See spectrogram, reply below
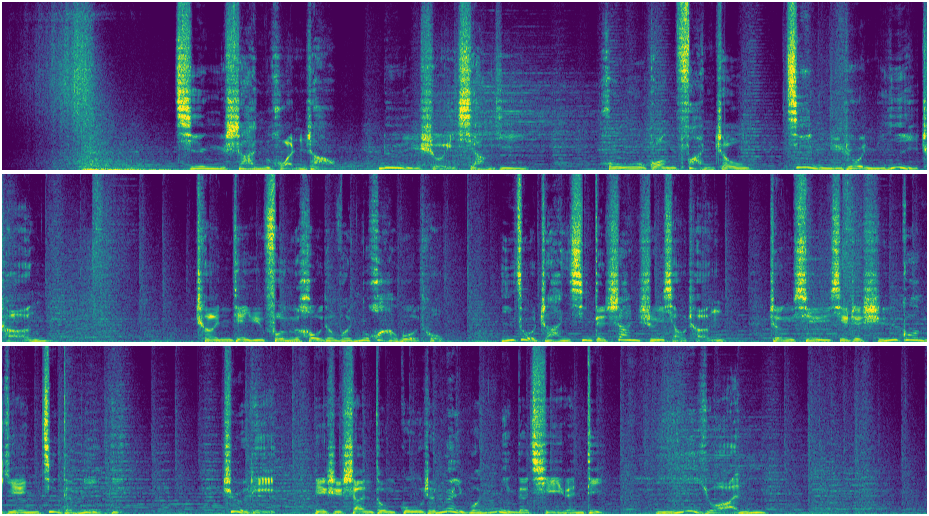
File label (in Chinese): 男,激昂高亢,汇报; 山东怡园汇报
